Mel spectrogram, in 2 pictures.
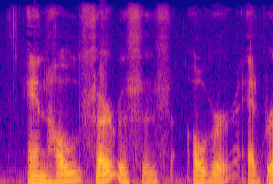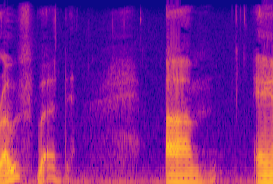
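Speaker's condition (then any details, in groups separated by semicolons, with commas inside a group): Parkinson's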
